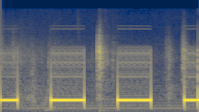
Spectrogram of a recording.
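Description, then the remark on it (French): A telephone busy tone after a call ends: a steady mid-pitched beep repeating in even half-second pulses with short gaps, loud, with faint line noise between beeps and no talking. “Ben voilà, simplement le temps de couper le téléphone et c'est parfait.”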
